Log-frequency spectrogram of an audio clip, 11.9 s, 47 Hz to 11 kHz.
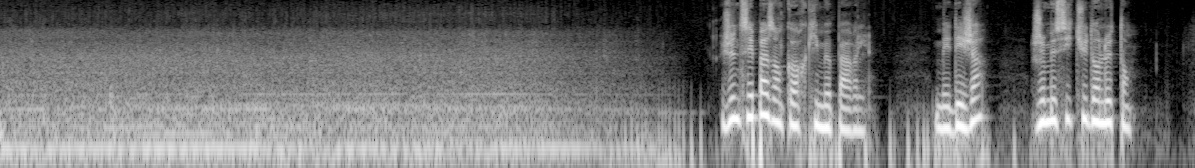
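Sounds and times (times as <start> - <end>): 
boat engine droning in a seaside harbor: 0.0 - 6.9
speech: 7.2 - 8.8, 9.4 - 11.4.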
